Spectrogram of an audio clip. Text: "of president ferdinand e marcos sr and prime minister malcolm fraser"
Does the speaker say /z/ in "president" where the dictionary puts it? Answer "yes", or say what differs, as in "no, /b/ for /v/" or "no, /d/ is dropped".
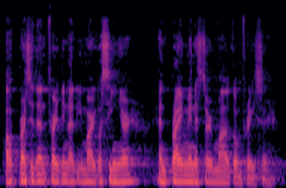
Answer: no, /s/ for /z/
